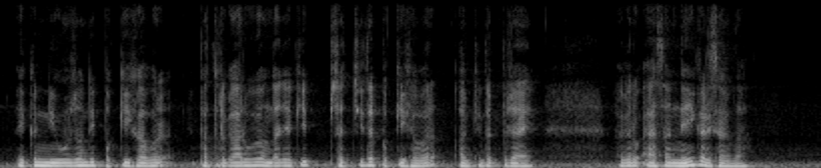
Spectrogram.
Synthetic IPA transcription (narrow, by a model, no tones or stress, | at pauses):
ɪknjuːzõːd̪iːpəkːiːkʰəbəɾpət̪ɾəkaːɾueːɦʊ̃nd̪aːd͡ʒeːkɪsətːʃiːt̪eːpəkːiːkʰəbəɾ | əɡːẽːt̪ək̚pət͡ʃaːeː | əɡəɾoːʔɛːsaːnə̃ĩːk̬əɾiːsəkd̪aː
